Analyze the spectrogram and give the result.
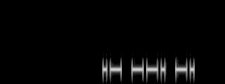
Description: Morse code, heard as a keyed tone, about 30 wpm, 700 Hz. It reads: AGN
